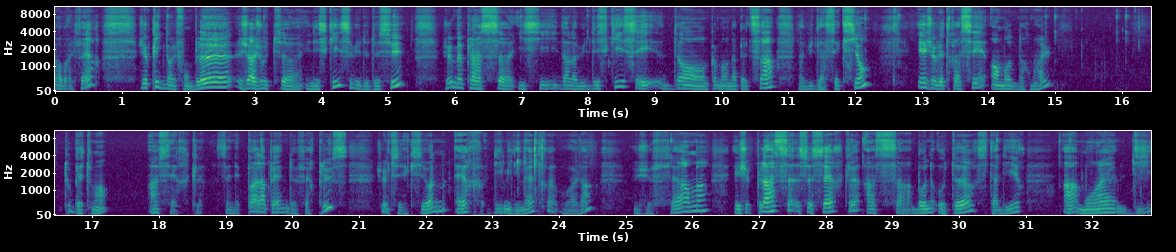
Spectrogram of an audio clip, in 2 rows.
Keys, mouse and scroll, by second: 1.5 click, 3.1 click, 4.9 click, 6.9 click, 7.9 click, 11.4-11.8 scroll up 1, 12.1-12.8 right drag, 14.8 click, 15.9 click, 18.2 click, 19.3 click, 20.1 scroll up 1, 20.5 right click, 21.7 click, 22.5 r, 23.1 KP_1, 23.4 KP_0, 23.6 KP_Enter, 25.4 click, 28.3 click, 30.3 click, 31.4 click, 32.6 KP_Subtract.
